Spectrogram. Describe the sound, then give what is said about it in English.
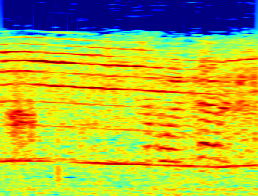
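A steady police car siren wails, its pitch sinking slightly as the car drives away in the rain, holding a continuous tone over a low rumble of traffic noise. “I stood in the doorway and watched a police car drive red away, her face in the window blurred by rain.”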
